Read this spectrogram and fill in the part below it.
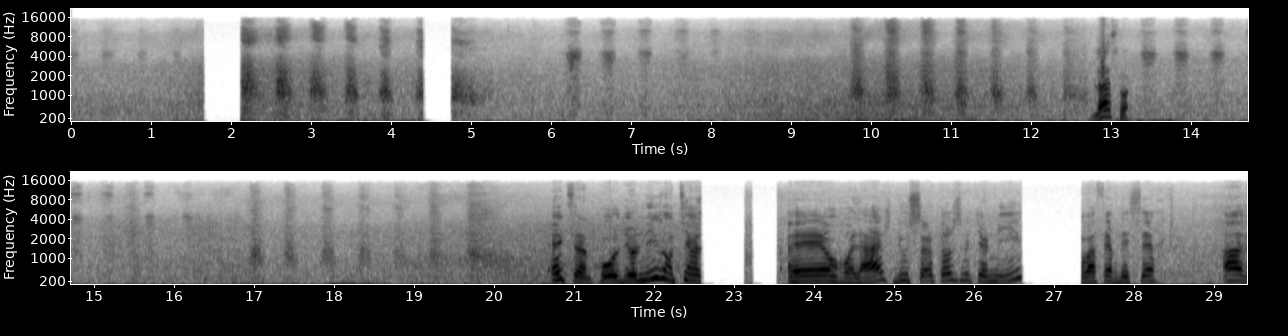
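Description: Waves wash onto a shore outdoors.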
